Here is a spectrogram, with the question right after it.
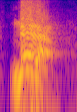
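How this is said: It is said as a forceful command.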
